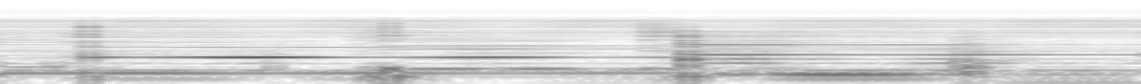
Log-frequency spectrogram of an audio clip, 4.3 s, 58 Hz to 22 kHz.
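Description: Peerless Retromatic electric guitar, tuned down to C standard, played through an Argenziano Gypsy Vibe and a J Rockett Blue Note overdrive into a 1964 Fender Vibroverb amp, with a lightly distorted, wavering tone. Slow blues single notes are picked about once a second and left to ring, the first held note swelling about a second in.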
